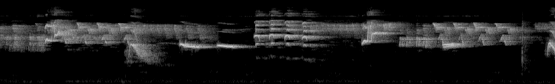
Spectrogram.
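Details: Oriental magpie-robin singing vigorously, a rich song full of isian fill-in phrases: dense run of varied whistles, buzzy warbles and sliding notes, with a clear drawn-out whistle near the middle, delivered without pause.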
